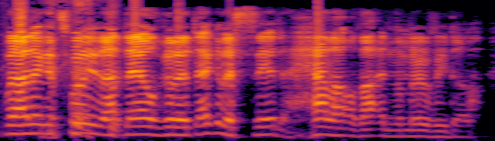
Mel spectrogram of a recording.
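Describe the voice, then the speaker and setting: A man co-hosting a casual movie news chat, animated and swearing freely. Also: a little high, fast. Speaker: podcast co-host.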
